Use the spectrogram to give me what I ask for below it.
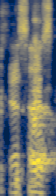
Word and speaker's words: Sikat: Anyway, Sakat, is that her? Sikat, yeah, SICAT? Pastora Sikat. That's Yep. how they pronounce it.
